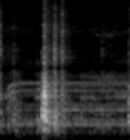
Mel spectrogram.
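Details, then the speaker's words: Saeco Talea/Giro espresso machine in test mode (water button held at power-up, dial rightmost): short motor whirr and a couple of clunks as the brew group drives to working position; normal travel, light flashes as the microswitch trips. "hear the coffee maker go into the working position. And then when it gets to the working position, it flashes that the light to indicate the micro switch is tripped."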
